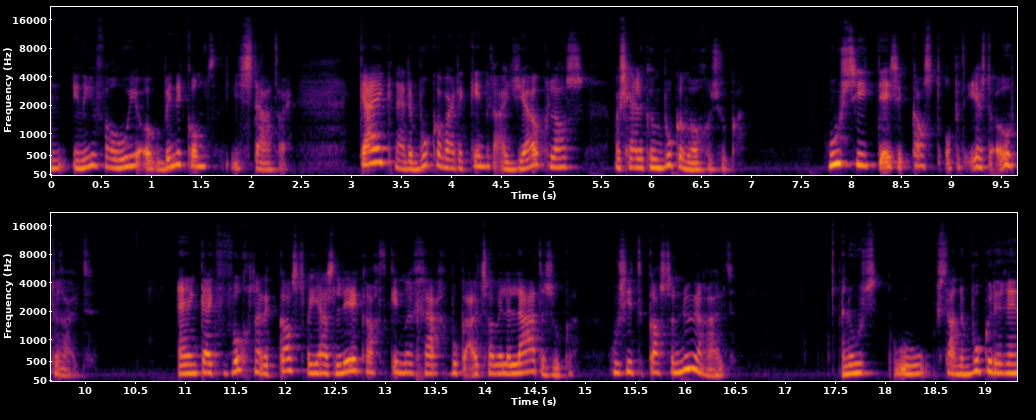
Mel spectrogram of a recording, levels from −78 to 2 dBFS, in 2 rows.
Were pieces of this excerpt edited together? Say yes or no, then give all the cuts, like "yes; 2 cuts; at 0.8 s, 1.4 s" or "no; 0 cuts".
no; 0 cuts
